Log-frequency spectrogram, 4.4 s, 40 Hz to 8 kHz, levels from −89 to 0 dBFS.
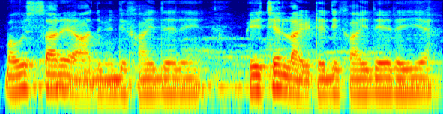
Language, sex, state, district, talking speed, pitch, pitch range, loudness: Hindi, male, Uttar Pradesh, Saharanpur, 175 wpm, 110 Hz, 105-125 Hz, -18 LUFS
